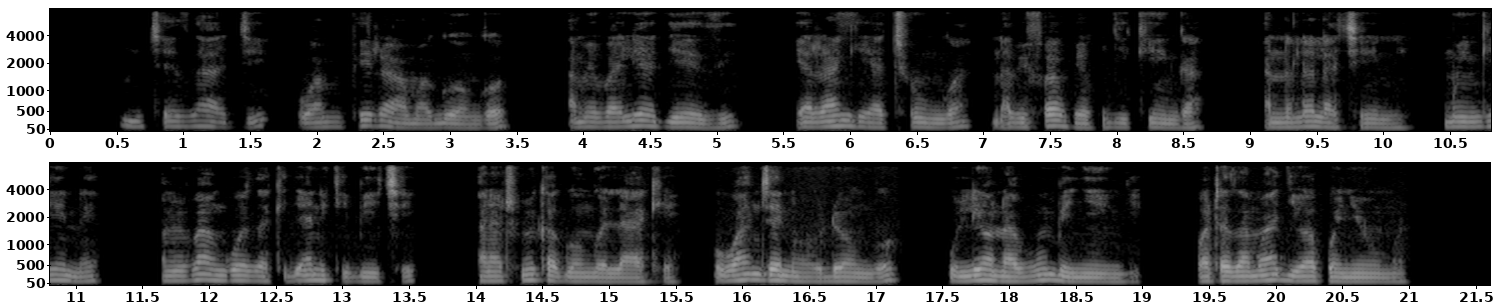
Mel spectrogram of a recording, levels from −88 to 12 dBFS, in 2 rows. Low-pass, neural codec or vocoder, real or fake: 7.2 kHz; none; real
